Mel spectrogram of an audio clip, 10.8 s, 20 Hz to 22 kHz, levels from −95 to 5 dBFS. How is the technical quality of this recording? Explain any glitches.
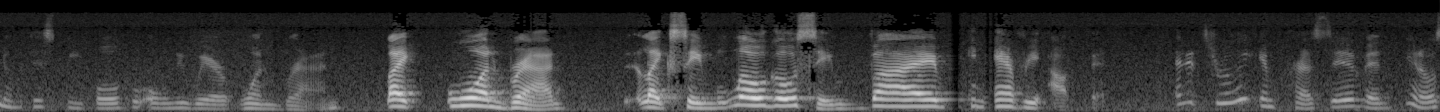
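The recording has two glitches near the end, one after the other.

From 7.13 to 7.56 s, just after "same logo same vibe", the sound turns choppy and robotic. This is repeated packet loss: five short holes, the longest 64 ms, each patched by stretching the previous sound.

From 7.6 s to the end, the sound becomes rougher and duller. This is a call bitrate drop from 64 to 26 kbps, which forced coarser coding with less high-frequency detail.

The level shifts around 2 s and 7.5 s come from the talker moving relative to the microphone, and the background noise is room noise.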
